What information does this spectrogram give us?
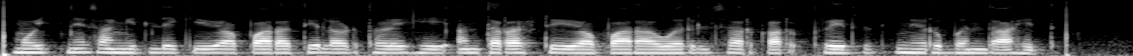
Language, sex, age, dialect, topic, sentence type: Marathi, male, 25-30, Standard Marathi, banking, statement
